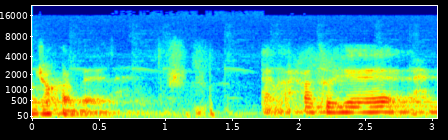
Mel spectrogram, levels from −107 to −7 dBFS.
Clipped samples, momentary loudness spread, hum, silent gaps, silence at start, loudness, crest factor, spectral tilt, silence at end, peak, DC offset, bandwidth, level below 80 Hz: under 0.1%; 18 LU; none; none; 0 s; -26 LUFS; 18 dB; -8 dB/octave; 0 s; -8 dBFS; 0.1%; 17 kHz; -50 dBFS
